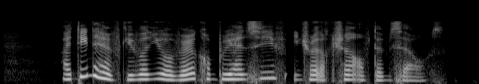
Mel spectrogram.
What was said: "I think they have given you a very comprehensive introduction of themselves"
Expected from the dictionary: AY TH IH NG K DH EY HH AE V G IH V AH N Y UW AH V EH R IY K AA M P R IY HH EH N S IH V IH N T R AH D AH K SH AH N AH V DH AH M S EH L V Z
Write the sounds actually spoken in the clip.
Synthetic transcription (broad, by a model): AY T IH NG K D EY HH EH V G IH V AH N Y UW AH V EH R IY K AA M P R IY HH EH N S IH V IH N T R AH D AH K SH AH N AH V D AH M S EH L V S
